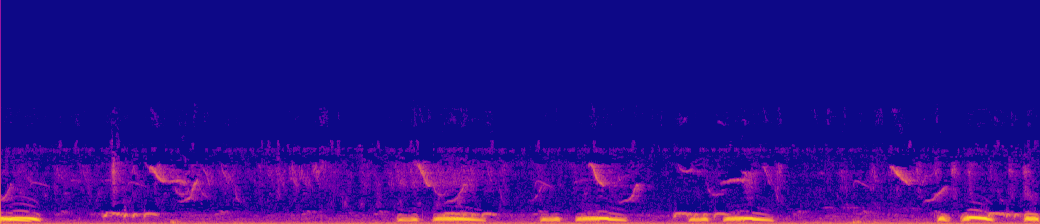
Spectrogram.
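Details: Spotted dove decoy, liu tan voice, luring wild doves: spaced bursts of low hooting coos, each a short lead note and a longer sliding coo, with soft chirping of other birds and a quiet background hum.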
